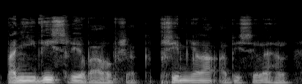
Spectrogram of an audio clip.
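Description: A man narrating an audiobook in a steady, even storytelling manner. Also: low-pitched, husky. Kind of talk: scripted narration.

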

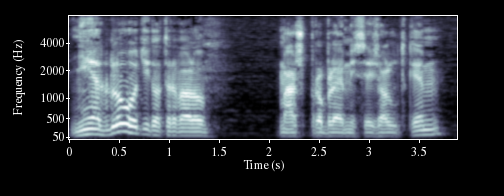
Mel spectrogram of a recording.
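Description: A man putting on a fussy, vain old wizard professor, flustered and grumbling, with a deep, low voice underneath that keeps lifting into higher, fretful protests. The storybook figure hedges and mutters, reluctant at every turn. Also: expressive, darkish tone.

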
